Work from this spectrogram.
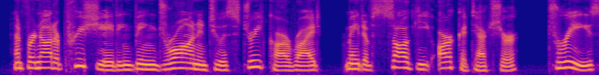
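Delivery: ordinary delivery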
